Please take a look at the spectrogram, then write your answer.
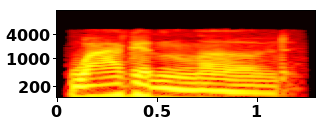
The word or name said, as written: wagonload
